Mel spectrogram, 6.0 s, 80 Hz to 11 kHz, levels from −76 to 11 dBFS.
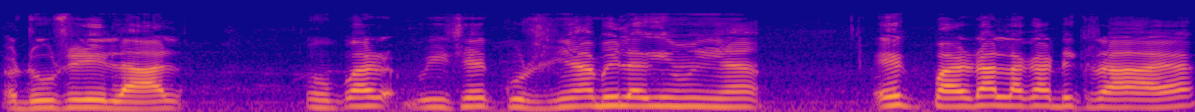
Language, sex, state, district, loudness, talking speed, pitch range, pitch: Hindi, male, Madhya Pradesh, Katni, -16 LUFS, 150 wpm, 180-210 Hz, 195 Hz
